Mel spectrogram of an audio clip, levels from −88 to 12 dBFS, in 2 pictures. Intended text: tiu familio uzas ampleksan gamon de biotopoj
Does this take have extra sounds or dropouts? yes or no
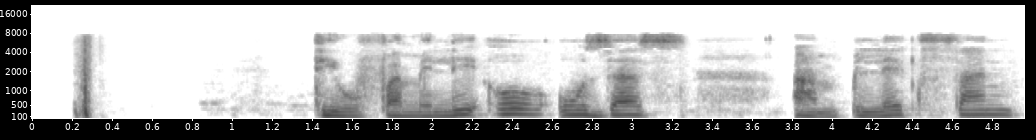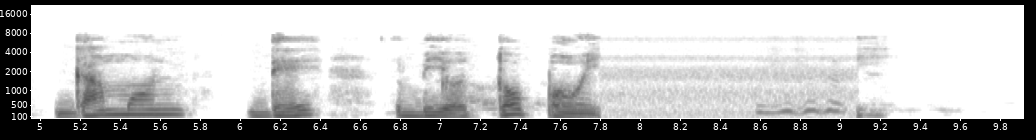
yes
